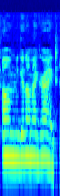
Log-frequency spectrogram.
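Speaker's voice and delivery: mock hype to yourself; pumped-up resolve. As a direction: announce it like you're finally getting going. Quoting her own past resolve.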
